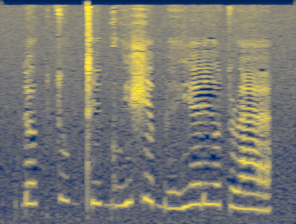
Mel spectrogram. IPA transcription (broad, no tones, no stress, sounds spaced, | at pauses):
ɗ ɵ k t ṳ b tʼ i ɡ ṳ j ʃ e b e̤ j e ɾ i o̯ t ɹ æ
